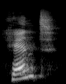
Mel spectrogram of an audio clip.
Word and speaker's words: Gent: some of the old older gentleman called it hent or gent like like it wasn't like a hard G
